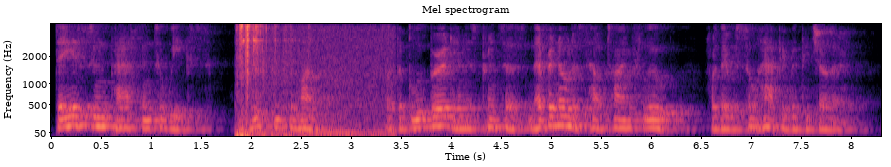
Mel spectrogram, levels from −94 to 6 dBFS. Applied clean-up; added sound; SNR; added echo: none; Keys jangling; -3 dB; reverberation time 0.9 s.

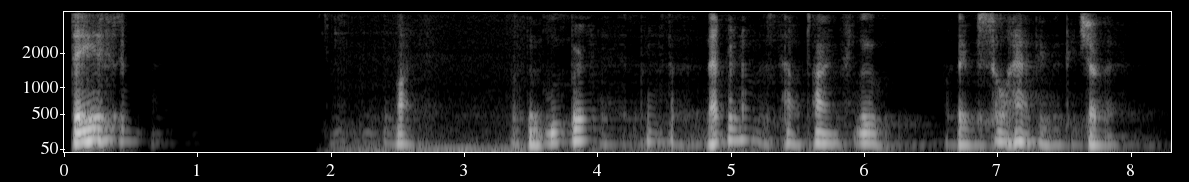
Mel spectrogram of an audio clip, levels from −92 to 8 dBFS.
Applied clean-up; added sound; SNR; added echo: neural mask model DeepFilterNet 3.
